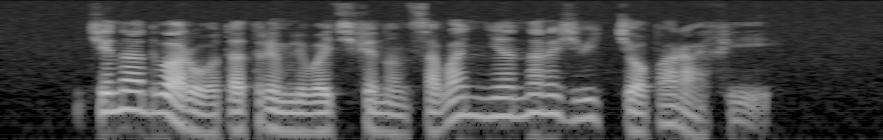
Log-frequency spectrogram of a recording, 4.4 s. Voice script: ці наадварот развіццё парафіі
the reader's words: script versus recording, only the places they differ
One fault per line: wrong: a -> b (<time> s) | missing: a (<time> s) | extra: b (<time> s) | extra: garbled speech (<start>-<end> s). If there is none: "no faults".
extra: атрымліваць фінансаванне на (1.2 s)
